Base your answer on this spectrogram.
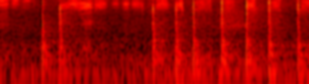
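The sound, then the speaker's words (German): Someone writes on a board, making a quiet series of short, sharp taps and strokes in an irregular rhythm, with no voices. “Ja, dann schreibe ich das auf.”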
